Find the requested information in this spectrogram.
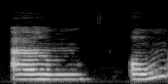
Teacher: On is nasal because it's at the end of the word.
